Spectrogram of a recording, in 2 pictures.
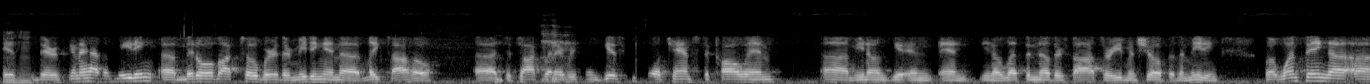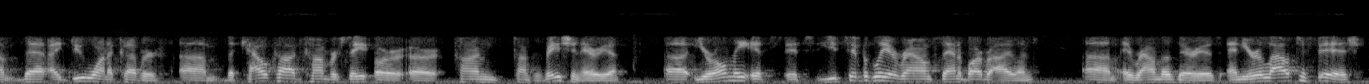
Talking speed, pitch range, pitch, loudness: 195 wpm, 110-130 Hz, 115 Hz, -22 LUFS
